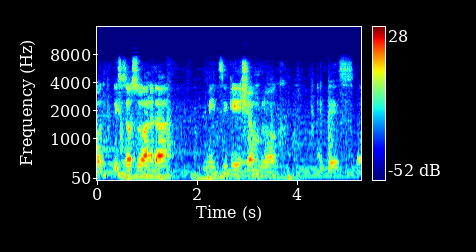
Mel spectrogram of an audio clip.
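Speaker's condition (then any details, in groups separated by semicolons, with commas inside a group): No condition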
